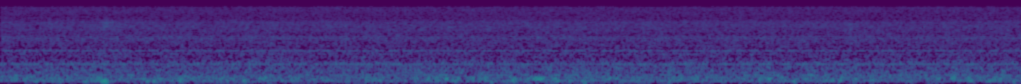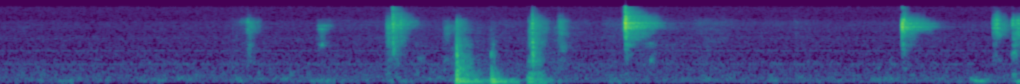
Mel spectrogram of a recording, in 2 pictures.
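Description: Near-silent room tone for about six seconds, then the small mouth sounds of tasting a sip of beer: a few short clicks and lip smacks, with one louder breathy sound about seven and a half seconds in.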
